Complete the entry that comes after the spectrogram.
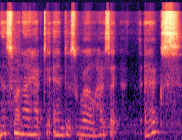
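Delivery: soft unvoiced whisper. Real, not acted. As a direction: whisper as you wrap up. Ending the stream quietly.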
